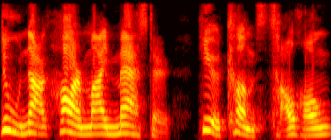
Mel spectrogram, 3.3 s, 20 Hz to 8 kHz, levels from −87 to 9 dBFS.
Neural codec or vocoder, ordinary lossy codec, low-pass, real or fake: none; MP3, 48 kbps; 7.2 kHz; real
